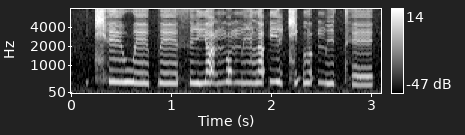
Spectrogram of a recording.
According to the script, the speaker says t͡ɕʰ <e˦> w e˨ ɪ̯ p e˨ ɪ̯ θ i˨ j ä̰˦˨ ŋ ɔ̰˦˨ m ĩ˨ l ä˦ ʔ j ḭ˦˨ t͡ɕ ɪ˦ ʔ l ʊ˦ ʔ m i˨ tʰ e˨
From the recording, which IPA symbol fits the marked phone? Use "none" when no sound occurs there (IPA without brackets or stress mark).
e˦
